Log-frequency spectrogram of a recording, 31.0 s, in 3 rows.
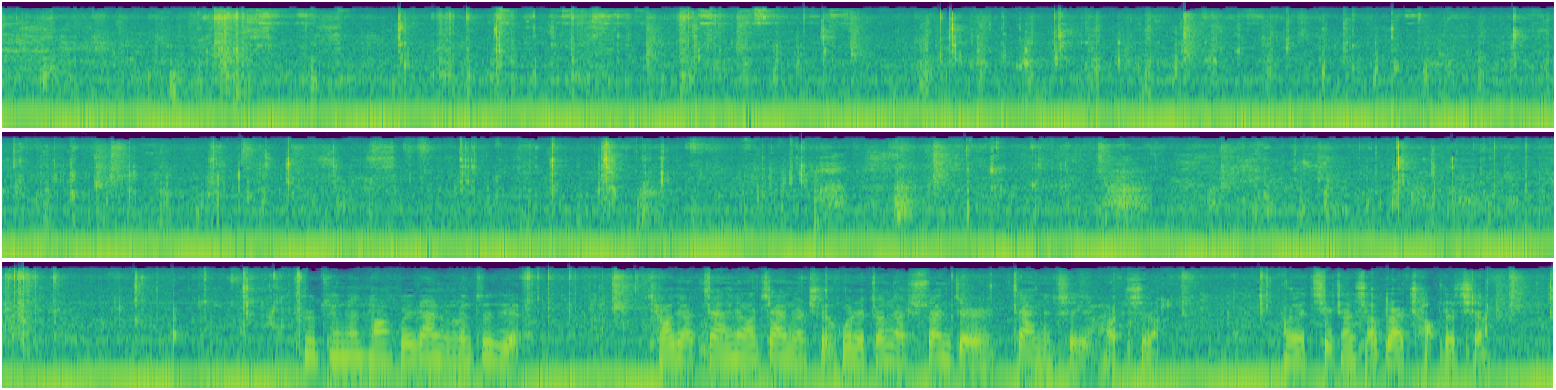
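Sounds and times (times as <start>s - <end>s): person chewing with mouth clicks: 0.0s - 22.7s, 28.2s - 29.2s
low hum: 0.0s - 31.0s.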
